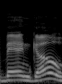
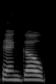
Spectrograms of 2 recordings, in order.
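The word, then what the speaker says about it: Van Gogh: he because of us we call him Vincent Van go but I feel like we're saying it wrong oh it's van gof I think so I've heard British people say that I haven't heard that's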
